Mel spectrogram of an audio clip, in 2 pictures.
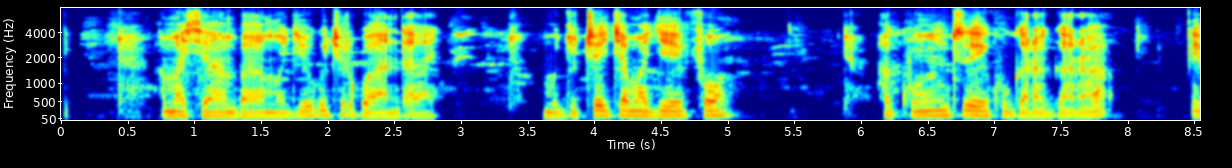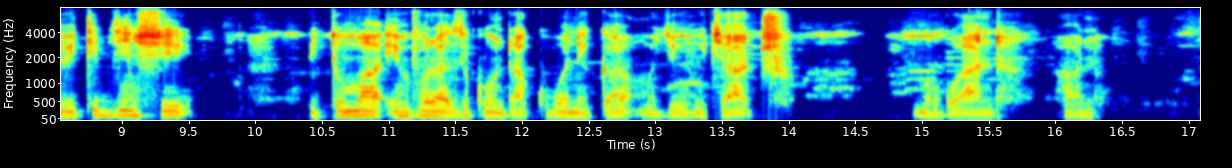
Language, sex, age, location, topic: Kinyarwanda, male, 18-24, Huye, agriculture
